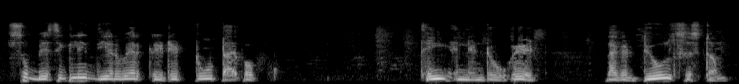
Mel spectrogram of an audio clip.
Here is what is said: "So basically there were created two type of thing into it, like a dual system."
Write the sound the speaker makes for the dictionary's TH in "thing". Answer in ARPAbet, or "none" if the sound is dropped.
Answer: T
